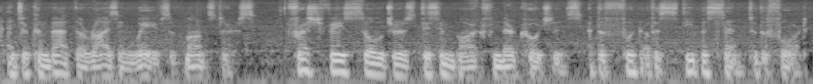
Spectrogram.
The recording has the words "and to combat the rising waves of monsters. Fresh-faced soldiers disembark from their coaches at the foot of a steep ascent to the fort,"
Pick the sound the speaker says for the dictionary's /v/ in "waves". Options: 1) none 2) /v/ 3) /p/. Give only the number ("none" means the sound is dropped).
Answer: 2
